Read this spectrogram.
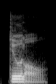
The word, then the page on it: duel: American English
